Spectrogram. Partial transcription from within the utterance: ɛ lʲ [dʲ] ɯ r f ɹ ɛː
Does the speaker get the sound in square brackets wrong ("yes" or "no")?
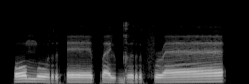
yes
